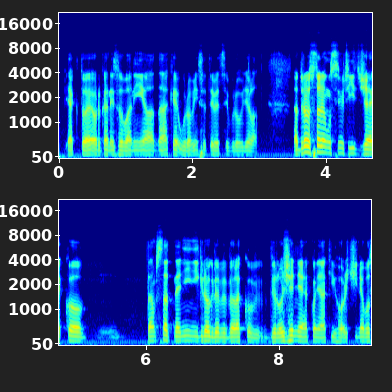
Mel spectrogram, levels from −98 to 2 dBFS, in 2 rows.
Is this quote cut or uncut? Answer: uncut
